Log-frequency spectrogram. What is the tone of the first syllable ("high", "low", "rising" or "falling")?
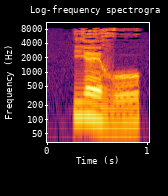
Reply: falling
